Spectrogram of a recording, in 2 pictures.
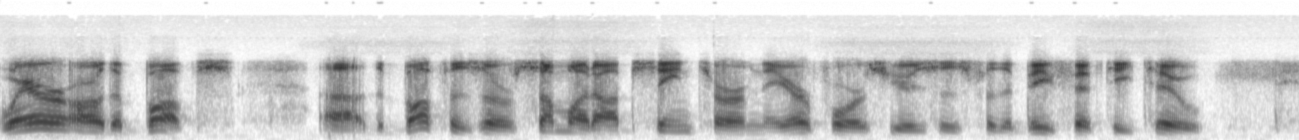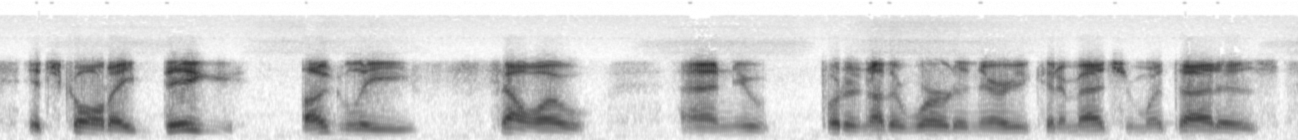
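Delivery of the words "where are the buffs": acted-out, all-out screaming, high. Retelling how an Air Force pilot friend reacted to the map: imitating a friend screaming. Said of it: "he's just screaming".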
